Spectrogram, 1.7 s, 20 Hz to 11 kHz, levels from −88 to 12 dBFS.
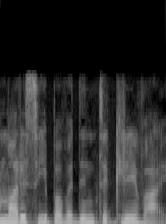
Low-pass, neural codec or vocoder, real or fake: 7.2 kHz; codec, 16 kHz, 2 kbps, FunCodec, trained on LibriTTS, 25 frames a second; fake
